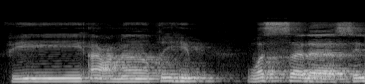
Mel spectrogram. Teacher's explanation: فی اعناقہم والسلاسل میں واو کو سین سے ملائیں گے، سین باریک، لام پر کھڑا زبر دو حرکات لمبا کریں گے، لام معروف طریقے سے پڑھیں گے.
